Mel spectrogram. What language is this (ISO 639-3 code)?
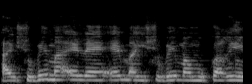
heb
